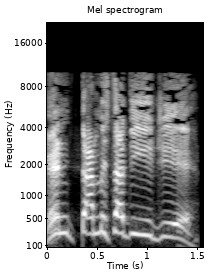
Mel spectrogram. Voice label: enter mr dj, Rastafarian; VOCALS and SPOKEN WORD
